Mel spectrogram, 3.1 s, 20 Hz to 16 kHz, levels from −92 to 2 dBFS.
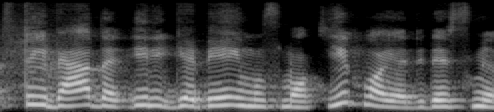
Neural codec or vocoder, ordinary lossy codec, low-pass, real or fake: autoencoder, 48 kHz, 32 numbers a frame, DAC-VAE, trained on Japanese speech; MP3, 96 kbps; 14.4 kHz; fake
